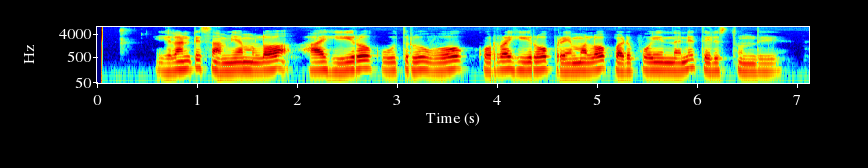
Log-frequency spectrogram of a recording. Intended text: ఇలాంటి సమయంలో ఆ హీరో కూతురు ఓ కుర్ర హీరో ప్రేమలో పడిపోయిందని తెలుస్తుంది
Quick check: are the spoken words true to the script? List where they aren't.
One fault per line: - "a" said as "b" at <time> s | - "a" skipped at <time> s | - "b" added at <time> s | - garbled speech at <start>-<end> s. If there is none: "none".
none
